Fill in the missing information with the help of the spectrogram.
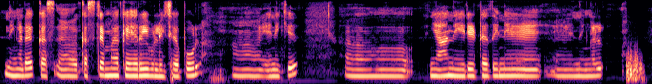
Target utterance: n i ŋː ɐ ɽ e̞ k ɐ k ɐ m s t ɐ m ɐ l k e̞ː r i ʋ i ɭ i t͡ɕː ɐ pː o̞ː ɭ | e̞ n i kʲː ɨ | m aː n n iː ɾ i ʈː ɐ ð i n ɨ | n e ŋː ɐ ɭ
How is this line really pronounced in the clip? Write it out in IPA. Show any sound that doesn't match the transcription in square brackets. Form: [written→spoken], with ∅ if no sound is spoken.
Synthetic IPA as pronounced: n i ŋː ɐ ɽ e̞ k ɐ k ɐ [m→∅] s t ɐ m ɐ [l→r] k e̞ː r i ʋ i ɭ i t͡ɕː ɐ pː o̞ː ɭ | e̞ n i kʲː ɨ | [m→ɲ] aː n n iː ɾ i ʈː ɐ ð i n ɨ | n [e→i] ŋː ɐ ɭ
